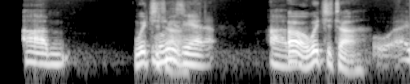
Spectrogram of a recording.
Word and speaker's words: Wichita: and then kansas um which is louisiana oh wichita it's wichita yeah it's i had to look up how to pronounce it um yes so they um we're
